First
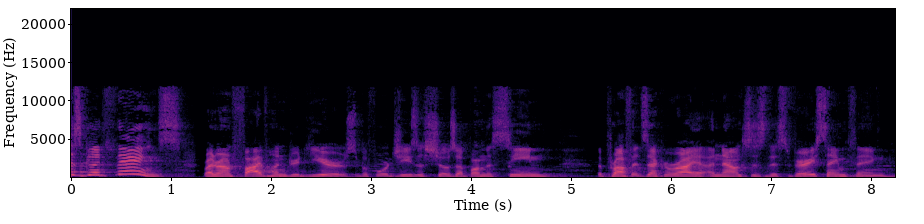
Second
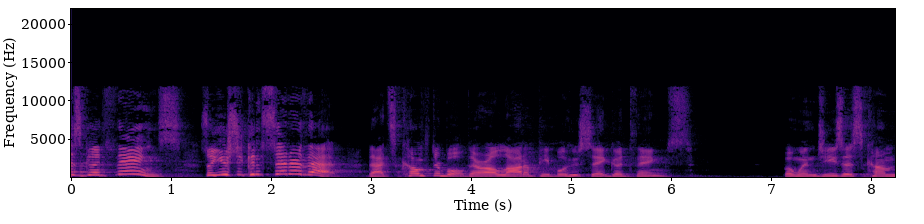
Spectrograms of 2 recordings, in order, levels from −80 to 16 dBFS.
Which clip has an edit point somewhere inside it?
first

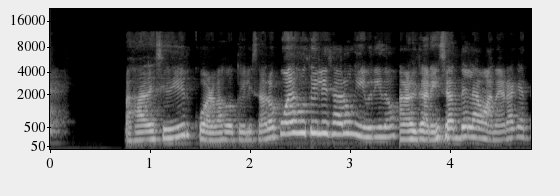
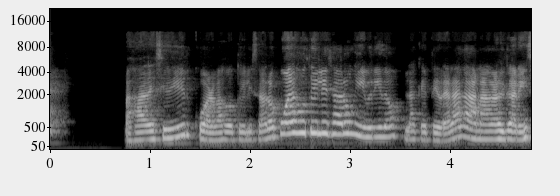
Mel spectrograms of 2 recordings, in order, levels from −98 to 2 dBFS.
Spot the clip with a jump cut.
first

